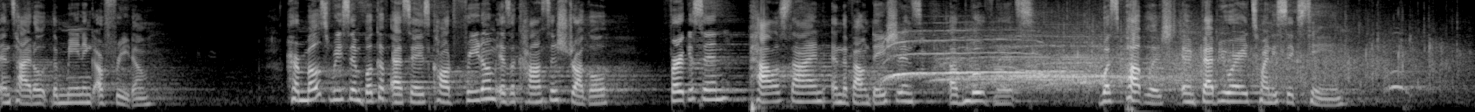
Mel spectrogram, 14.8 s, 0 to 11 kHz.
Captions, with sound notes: entitled the Meaning of Freedom. Her most recent book of essays called Freedom is a Constant Struggle: Ferguson, Palestine, and the Foundations of a Movement (audience cheering) was published in February 2016.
